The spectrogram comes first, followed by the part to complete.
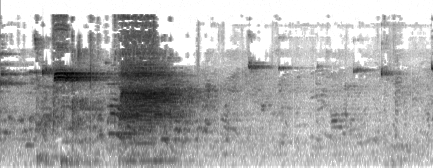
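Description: A referee's whistle blows about a second in, a steady high note that stops play, followed by a loud burst of voices in the gym. A basketball bounces on the hardwood floor.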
